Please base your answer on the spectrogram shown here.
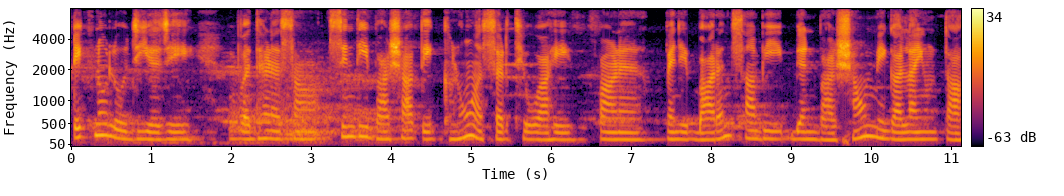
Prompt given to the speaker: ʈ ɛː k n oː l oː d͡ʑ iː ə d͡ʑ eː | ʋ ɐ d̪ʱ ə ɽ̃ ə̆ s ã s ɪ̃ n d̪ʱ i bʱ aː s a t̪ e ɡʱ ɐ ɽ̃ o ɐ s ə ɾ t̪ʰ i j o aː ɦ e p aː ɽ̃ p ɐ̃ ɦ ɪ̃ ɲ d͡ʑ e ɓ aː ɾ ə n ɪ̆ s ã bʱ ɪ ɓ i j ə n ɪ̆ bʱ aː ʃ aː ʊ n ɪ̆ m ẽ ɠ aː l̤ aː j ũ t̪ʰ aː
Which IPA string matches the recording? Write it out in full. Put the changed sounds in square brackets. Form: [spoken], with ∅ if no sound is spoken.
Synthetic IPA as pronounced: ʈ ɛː k n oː l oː d͡ʑ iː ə d͡ʑ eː | ʋ ɐ d̪ʱ ə ɽ̃ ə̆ s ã s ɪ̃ n d̪ʱ i bʱ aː [ʃ] a t̪ e ɡʱ ɐ ɽ̃ o ɐ s ə ɾ t̪ʰ i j o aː ɦ e p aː ɽ̃ p ɐ̃ ɦ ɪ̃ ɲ d͡ʑ e ɓ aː ɾ ə n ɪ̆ s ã bʱ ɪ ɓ i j ə n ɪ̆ bʱ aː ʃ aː ʊ n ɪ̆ m ẽ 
